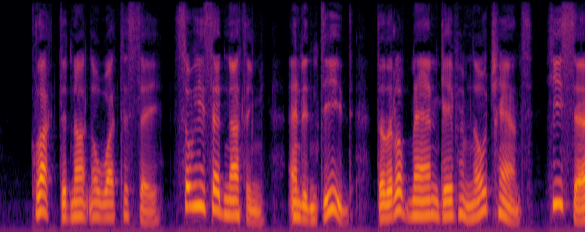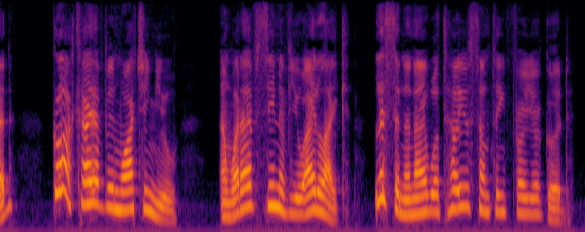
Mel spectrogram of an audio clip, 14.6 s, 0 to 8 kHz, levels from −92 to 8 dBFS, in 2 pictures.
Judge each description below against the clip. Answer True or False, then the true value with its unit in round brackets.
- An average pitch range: False (7.1 semitones)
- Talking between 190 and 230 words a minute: True (195 wpm)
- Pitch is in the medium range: True (160 Hz)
